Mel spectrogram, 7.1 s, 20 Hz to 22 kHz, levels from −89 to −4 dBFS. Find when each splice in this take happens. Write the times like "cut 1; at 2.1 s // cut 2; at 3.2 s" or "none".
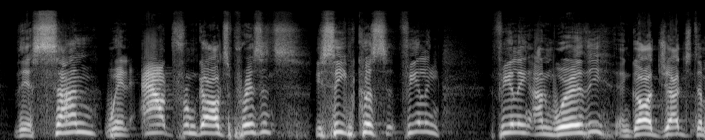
cut 1; at 1.0 s // cut 2; at 3.1 s

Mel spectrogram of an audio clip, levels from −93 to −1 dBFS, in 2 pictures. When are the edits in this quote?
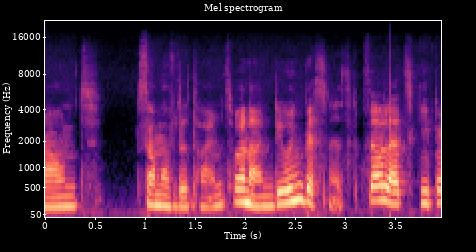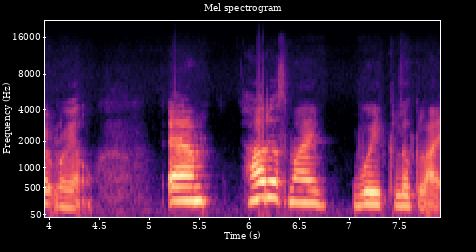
cut 1; at 3.1 s

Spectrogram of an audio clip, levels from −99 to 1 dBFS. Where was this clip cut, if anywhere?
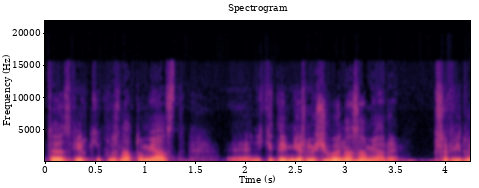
none

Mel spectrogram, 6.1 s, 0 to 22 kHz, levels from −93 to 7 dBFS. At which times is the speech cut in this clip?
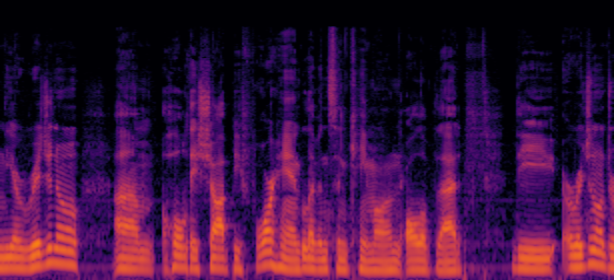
cut 1; at 1.9 s // cut 2; at 3.0 s // cut 3; at 4.1 s

